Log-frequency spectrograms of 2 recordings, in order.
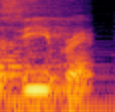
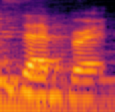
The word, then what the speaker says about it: zebra: I saw a zebra. I saw a zebra. Can you hear that? The Americans say ah, and the English people say it more like oh.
